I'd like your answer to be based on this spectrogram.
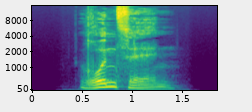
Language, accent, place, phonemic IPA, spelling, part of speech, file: German, Germany, Berlin, /ˈʁʊnt͡səln/, runzeln, verb, De-runzeln.ogg
- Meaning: to crinkle, to wrinkle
